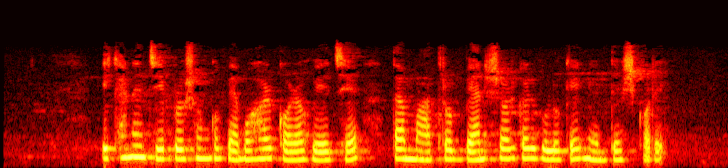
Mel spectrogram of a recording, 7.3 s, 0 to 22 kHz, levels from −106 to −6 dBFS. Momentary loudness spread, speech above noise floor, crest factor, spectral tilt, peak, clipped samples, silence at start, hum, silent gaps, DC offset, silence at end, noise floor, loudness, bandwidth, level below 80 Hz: 8 LU; 42 dB; 16 dB; -7 dB/octave; -12 dBFS; under 0.1%; 1 s; none; none; under 0.1%; 0.65 s; -69 dBFS; -27 LUFS; 7.4 kHz; -68 dBFS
